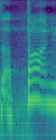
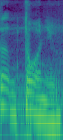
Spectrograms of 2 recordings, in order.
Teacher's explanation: Nós aqui nasalizamos a vogal.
